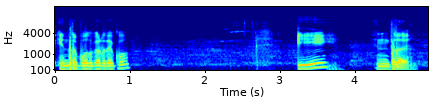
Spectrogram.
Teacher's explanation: ई पर अधिक बल पड़ रहा है, इसलिए यहाँ ई पर बलाघात है।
